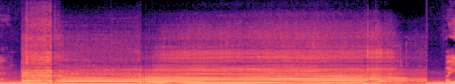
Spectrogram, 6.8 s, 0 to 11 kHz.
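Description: A 2019 Maserati Quattroporte Granlusso S accelerating, its engine note rising steadily in pitch as a loud, close, sustained drone, easing off briefly before climbing again.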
